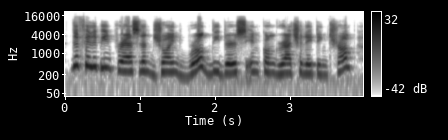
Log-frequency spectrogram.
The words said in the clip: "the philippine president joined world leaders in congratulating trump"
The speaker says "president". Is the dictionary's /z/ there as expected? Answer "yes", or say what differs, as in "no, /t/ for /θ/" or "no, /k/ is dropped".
no, /s/ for /z/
